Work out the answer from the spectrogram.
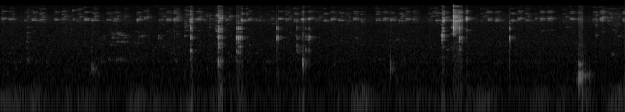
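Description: Faint chewing: scattered short, soft clicks at irregular intervals, closer together in places.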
